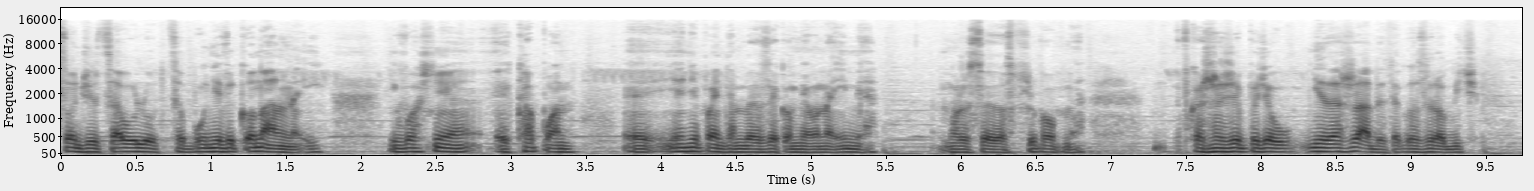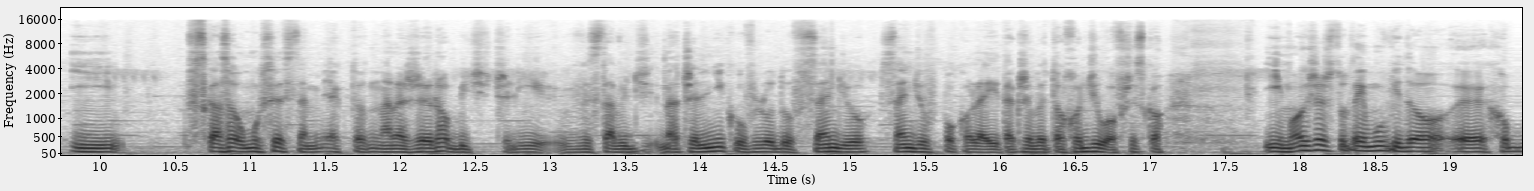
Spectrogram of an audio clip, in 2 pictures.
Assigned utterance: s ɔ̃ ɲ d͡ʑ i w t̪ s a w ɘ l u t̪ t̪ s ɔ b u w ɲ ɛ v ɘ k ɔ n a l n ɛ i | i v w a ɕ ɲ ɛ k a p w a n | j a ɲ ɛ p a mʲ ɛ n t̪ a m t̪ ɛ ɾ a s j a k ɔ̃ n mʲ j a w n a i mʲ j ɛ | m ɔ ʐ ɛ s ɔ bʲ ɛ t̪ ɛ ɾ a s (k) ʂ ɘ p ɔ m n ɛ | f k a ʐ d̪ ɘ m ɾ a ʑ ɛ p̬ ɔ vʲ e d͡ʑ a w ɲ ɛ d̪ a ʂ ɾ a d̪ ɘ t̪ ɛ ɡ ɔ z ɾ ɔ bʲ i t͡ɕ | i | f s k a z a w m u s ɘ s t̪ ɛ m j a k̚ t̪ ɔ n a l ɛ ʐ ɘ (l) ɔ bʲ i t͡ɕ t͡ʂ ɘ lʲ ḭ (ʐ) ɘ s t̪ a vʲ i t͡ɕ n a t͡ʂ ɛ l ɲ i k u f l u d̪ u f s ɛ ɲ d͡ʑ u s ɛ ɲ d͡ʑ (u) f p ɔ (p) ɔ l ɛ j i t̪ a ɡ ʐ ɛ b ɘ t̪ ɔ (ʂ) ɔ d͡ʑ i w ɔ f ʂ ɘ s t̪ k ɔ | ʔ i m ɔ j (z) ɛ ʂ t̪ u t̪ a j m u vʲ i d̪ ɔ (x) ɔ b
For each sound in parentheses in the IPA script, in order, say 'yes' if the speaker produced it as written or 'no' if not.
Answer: no, no, no, yes, no, no, no, yes

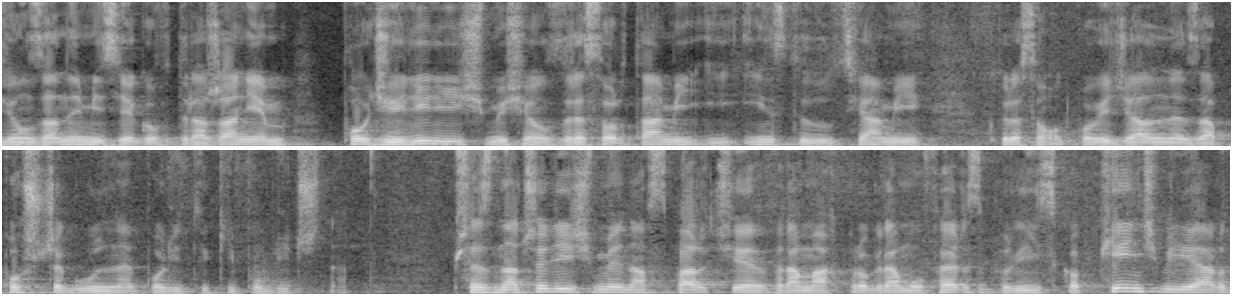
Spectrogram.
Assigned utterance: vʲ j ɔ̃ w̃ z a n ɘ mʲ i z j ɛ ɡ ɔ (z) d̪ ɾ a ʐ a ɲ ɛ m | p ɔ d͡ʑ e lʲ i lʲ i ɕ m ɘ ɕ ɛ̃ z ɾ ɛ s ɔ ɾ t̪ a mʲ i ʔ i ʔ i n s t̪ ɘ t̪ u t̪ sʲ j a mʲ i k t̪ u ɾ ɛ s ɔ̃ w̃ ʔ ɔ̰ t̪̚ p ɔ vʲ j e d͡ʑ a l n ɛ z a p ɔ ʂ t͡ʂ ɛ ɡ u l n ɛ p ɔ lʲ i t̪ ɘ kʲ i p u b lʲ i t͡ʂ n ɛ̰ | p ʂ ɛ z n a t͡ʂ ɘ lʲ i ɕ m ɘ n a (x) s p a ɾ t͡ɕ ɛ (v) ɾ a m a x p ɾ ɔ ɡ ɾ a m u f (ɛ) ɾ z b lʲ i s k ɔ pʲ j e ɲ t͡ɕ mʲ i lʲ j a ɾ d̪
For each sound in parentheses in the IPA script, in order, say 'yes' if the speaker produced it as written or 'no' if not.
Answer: no, no, yes, yes

